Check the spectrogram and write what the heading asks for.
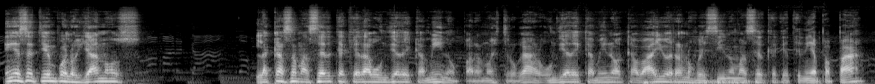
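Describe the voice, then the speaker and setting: Sixties man, low-pitched and proud, tells his life story slowly over faint music. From Venezuela. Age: 60s. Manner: earnest, proud, unhurried storytelling. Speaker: interview guest, father of host. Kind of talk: casual interview.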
